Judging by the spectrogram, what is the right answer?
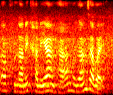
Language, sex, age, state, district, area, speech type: Bodo, female, 45-60, Assam, Chirang, urban, spontaneous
